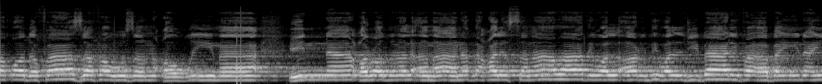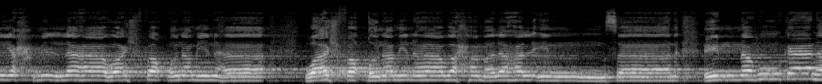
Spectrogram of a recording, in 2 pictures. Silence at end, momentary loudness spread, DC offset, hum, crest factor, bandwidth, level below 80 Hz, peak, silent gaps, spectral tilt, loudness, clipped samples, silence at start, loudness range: 0 s; 5 LU; under 0.1%; none; 16 dB; 13 kHz; -68 dBFS; -2 dBFS; none; -5.5 dB/octave; -17 LUFS; under 0.1%; 0 s; 2 LU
